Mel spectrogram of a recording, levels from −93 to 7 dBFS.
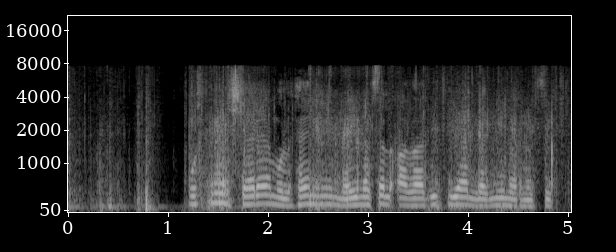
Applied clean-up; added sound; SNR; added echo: neural mask model RNNoise.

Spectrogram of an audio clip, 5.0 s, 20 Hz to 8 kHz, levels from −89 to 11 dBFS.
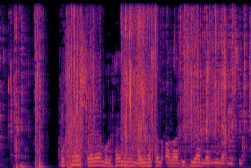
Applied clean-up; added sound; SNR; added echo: classical method log-MMSE.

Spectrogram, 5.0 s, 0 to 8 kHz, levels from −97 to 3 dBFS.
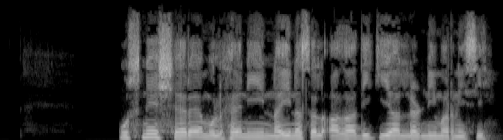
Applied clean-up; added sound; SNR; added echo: none; none; none; none.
